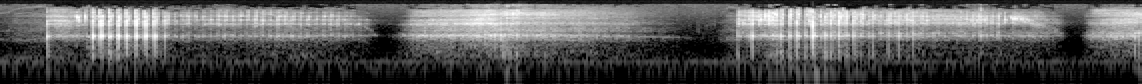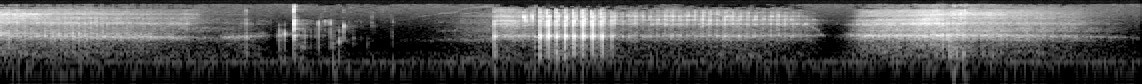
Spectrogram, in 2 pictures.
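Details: Caesar sleeping and snoring: rhythmic snoring, about six breaths in eleven seconds, with rasping, whistly inhalations and softer exhalations; ordinary snoring during sleep.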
